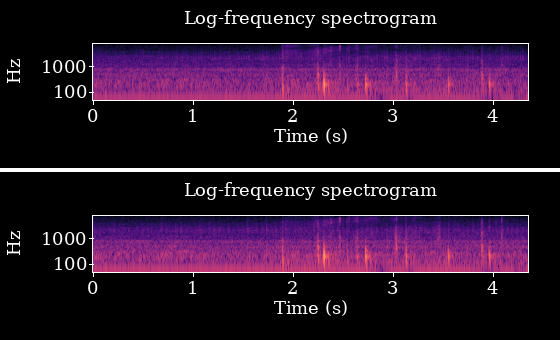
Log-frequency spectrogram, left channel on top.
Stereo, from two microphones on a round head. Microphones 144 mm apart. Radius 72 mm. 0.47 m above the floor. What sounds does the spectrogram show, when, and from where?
1.9 s running footsteps: 45° left (ahead or behind); by 4.2 s 40° right (ahead or behind)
